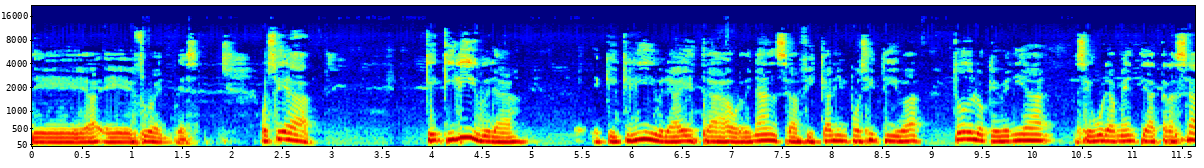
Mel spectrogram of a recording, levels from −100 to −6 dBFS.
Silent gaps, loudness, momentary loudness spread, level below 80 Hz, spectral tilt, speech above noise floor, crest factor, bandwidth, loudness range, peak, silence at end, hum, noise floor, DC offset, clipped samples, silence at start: none; -17 LUFS; 11 LU; -52 dBFS; -7.5 dB/octave; 39 dB; 12 dB; 10.5 kHz; 4 LU; -6 dBFS; 0 s; none; -56 dBFS; under 0.1%; under 0.1%; 0 s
